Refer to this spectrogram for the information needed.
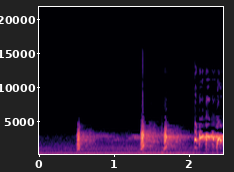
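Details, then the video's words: Bulbul song played for training young bulbuls: three widely spaced sharp notes followed by a fast, liquid warbled flourish, with a low background hum throughout. "بلبل للساناته إبداع يفيد للتخريج صغار بلابل"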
